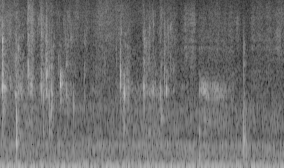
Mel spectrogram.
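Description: Soft drips and small wet squishes of micellar water for sensitive skin, used to clean a person's skin, scattered irregularly over a few seconds against a quiet background, with no one speaking.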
